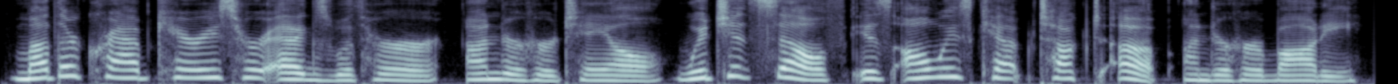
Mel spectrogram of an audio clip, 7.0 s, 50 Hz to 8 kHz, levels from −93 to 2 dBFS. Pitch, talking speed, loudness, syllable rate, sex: 225 Hz, 170 wpm, -17 LUFS, 4.4 syllables/s, female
